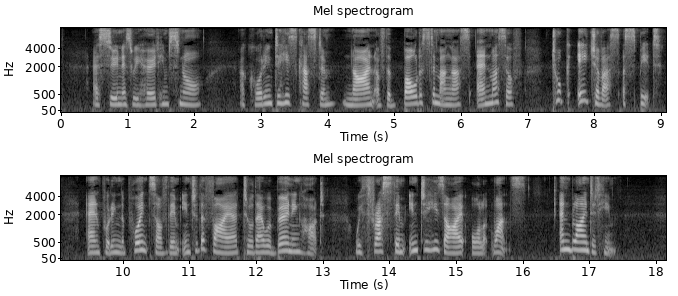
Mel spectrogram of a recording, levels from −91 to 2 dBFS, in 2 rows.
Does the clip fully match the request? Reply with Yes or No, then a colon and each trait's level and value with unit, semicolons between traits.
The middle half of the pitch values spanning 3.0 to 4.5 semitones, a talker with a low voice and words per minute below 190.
No: average, 3.9 semitones; high, 195 Hz; average, 170 wpm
